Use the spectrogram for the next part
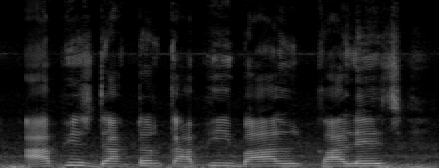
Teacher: इसका उच्चारण आ तथा ओ का मध्यवर्ती है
